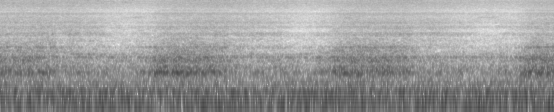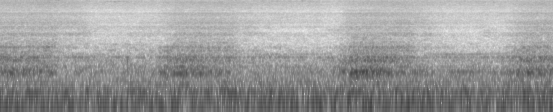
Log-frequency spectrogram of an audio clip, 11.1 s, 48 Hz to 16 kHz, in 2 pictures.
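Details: Steady CPAP machine hiss with rhythmic airy rushes about every 1.7 seconds, air escaping through an open mouth; mouth leak, chin strap advised; simulated demonstration.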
